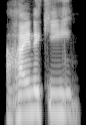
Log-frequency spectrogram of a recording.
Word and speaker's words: Heinicke: But if I'm looking at the quarterback depth chart, I have never seen Taylor Heinicke do his thing, and I hope I'm pronouncing his name right.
